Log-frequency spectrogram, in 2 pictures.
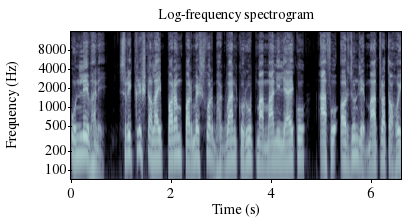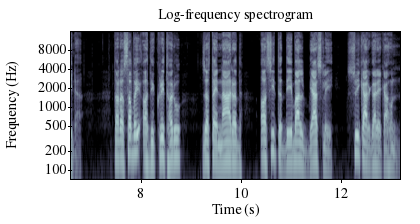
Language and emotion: Nepali, neutral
